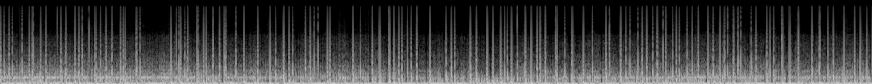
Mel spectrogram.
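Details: GoPro Hero 8 recording: dense, rapid crackling and clicking throughout over steady vehicle noise, coming from the camera's own audio; cause unclear.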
